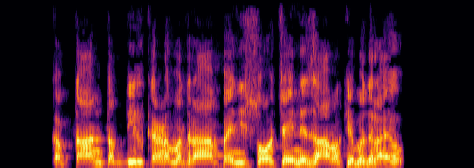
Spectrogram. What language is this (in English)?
Sindhi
